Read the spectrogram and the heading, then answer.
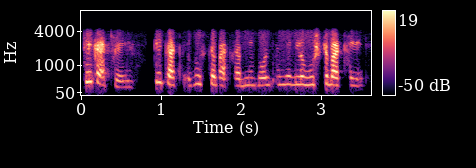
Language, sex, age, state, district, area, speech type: Bengali, female, 60+, West Bengal, Birbhum, urban, conversation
